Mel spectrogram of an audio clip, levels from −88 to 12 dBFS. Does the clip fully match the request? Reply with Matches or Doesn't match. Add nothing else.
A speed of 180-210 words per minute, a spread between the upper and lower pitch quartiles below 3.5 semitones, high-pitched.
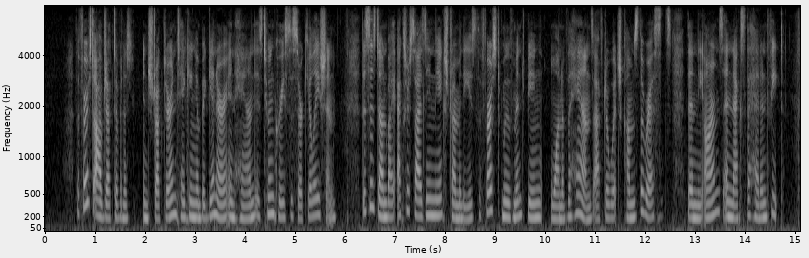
Matches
